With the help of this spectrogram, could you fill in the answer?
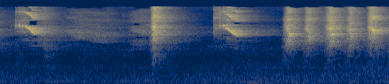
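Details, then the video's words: Lure recording of a young forest long-tailed shrike: high, downslurred whistled chirps with a sharp rasp, then a quick string of four scratchy notes. "Pancingan burung cendet muda hutan"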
